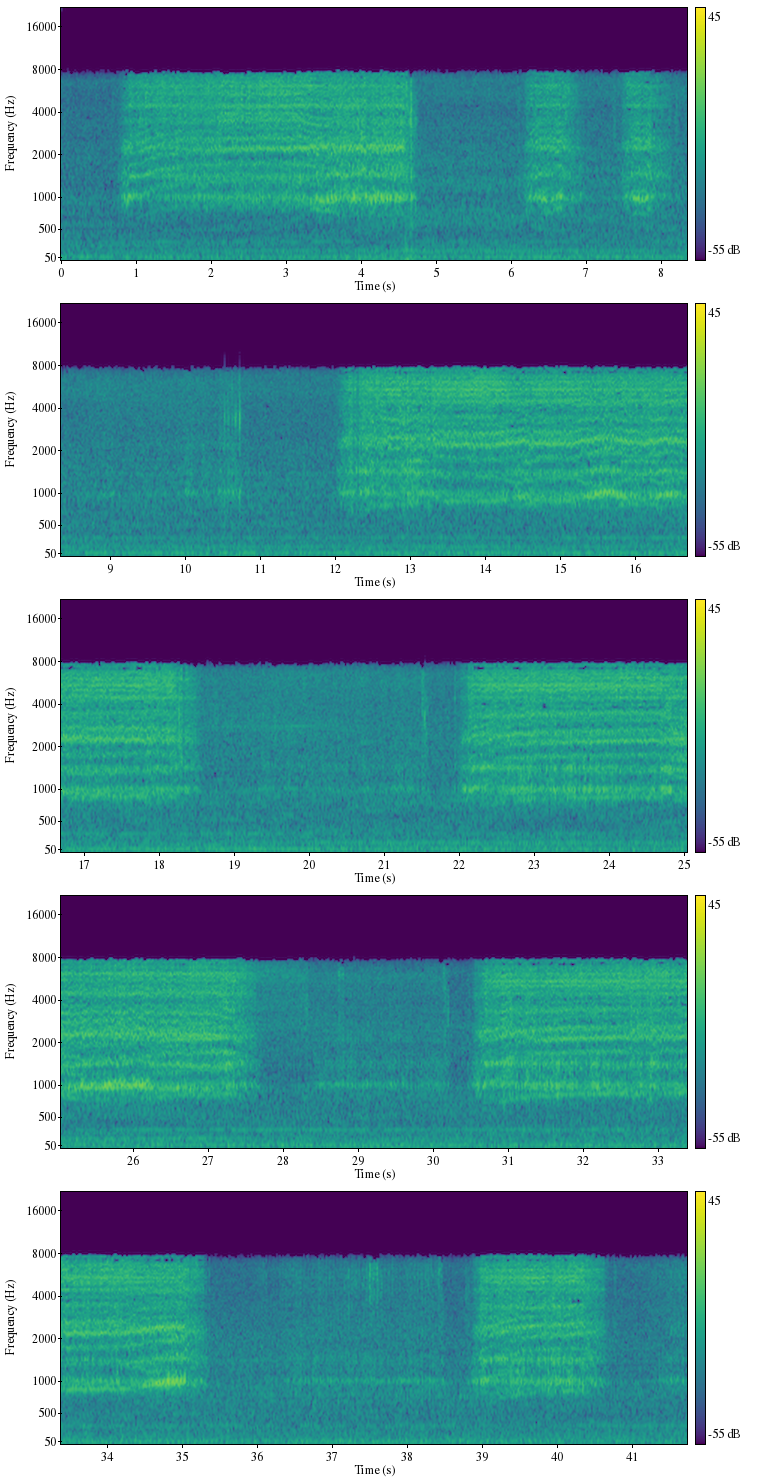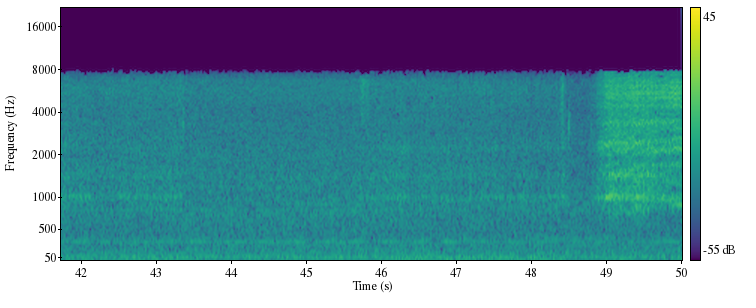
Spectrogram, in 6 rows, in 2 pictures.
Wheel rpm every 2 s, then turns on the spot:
50, 110, 40, 40, 20, 10, 100, 110, 110, 30, 20, 100, 110, 80, 20, 70, 110, 60, 10, 60, 30, 10, 10, 20, 60.
8-10 18-20 28-30 36-38 40-44 46-48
